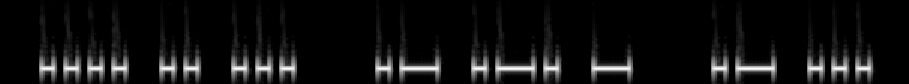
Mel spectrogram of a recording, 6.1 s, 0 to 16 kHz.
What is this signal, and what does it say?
Morse code, heard as a keyed tone, about 15 wpm, 700 Hz. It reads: HIS ART AS
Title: Sentences from Top 1000 Words - Review Part 3 - 15wpm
